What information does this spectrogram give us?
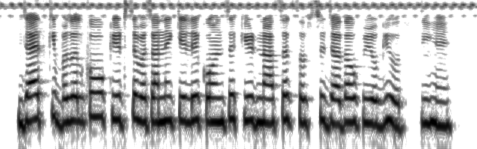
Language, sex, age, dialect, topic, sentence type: Hindi, female, 18-24, Awadhi Bundeli, agriculture, question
